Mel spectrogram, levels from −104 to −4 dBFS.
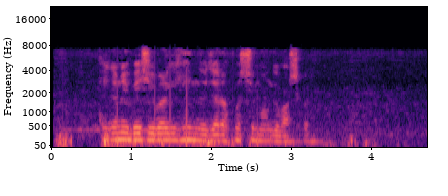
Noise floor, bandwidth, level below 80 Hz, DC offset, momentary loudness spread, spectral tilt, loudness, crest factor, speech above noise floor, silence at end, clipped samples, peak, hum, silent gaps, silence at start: -68 dBFS; 8 kHz; -54 dBFS; under 0.1%; 22 LU; -6 dB/octave; -37 LUFS; 16 dB; 32 dB; 0.75 s; under 0.1%; -22 dBFS; none; none; 0.05 s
